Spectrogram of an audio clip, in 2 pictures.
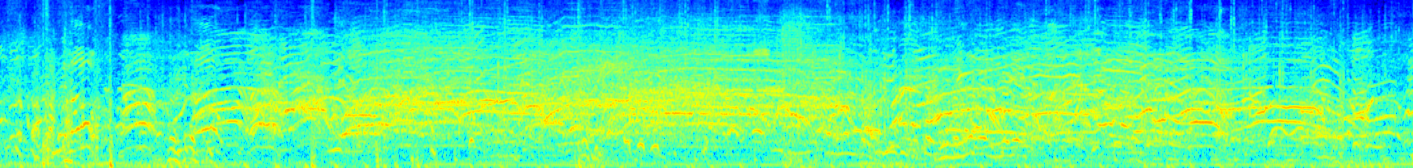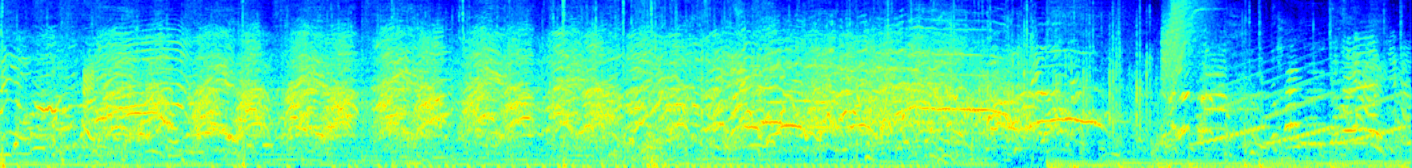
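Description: A crowd of young people cheers and shouts excitedly outdoors.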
